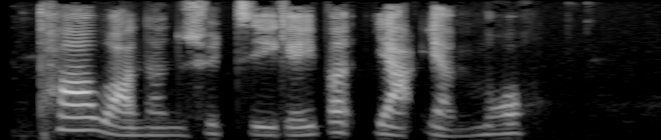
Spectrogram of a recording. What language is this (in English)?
Cantonese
